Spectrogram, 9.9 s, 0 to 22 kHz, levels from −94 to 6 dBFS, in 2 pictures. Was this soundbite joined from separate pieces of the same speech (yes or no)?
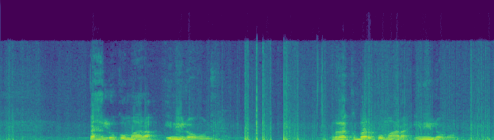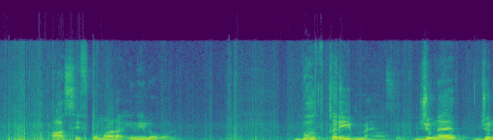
no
